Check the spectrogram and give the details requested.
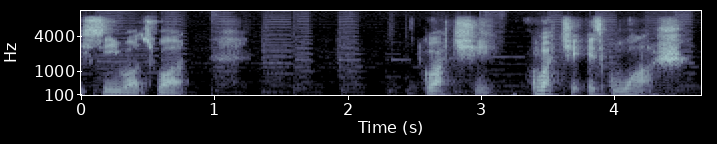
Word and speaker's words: gouache: The guachi?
